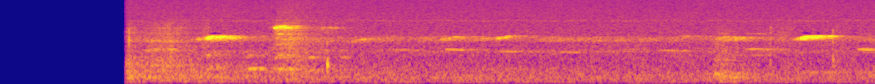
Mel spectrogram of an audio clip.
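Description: Near silence: faint room tone, with a few brief, faint high chirps.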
